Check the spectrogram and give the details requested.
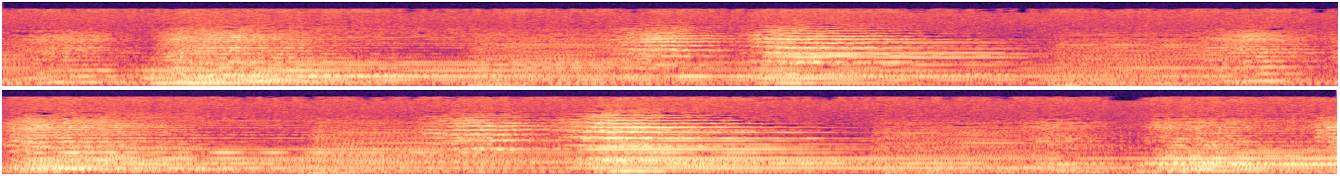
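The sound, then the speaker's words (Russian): Bells ring out through a tinny, band-limited radio loudspeaker in a front hall, struck again every couple of seconds in a steady, loud clang mixed with hoarse harmonic music, with no voices. “И вслед за тем в радиорупоре грянули колокола и заиграла хриплая музыка.”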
